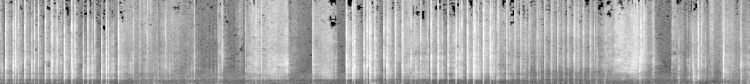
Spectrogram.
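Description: Long acrylic nails tap and scratch the plastic shell of a white and black over-ear gaming headset with hollow earcups, held close to the microphone. Rapid, crisp clicks and dry scratching come in bursts, with hissy rubbing stretches in between. The sound is bright and thin, with almost no low end and very short decay.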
